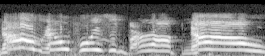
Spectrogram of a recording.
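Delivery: shrill, very high, very loud, swooping, panicked screaming. Voicing a poisoned goblin who starts screaming: screaming in character. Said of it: "He starts screaming".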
